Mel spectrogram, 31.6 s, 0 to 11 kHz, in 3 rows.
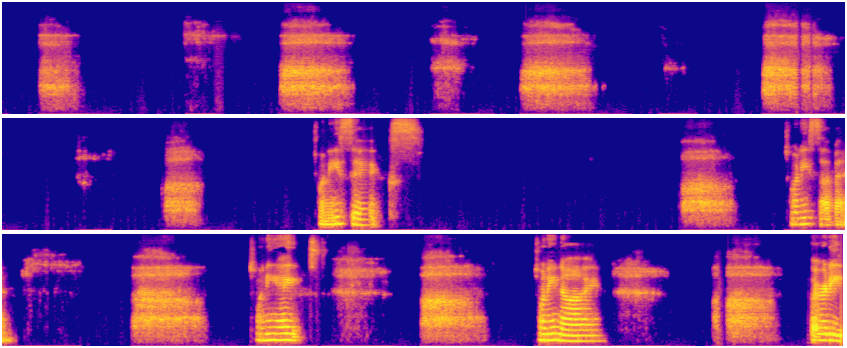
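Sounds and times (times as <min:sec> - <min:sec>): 
deep breathing in and out during a guided breathing exercise: 0:00.4 - 0:01.2, 0:02.2 - 0:04.7, 0:05.4 - 0:07.7, 0:09.5 - 0:10.7, 0:12.6 - 0:13.2, 0:19.0 - 0:20.0, 0:21.2 - 0:23.8, 0:25.1 - 0:27.3, 0:28.6 - 0:31.0
speech: 0:14.5 - 0:15.7, 0:20.4 - 0:21.6, 0:24.3 - 0:25.5, 0:27.8 - 0:28.7, 0:31.2 - 0:31.5.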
